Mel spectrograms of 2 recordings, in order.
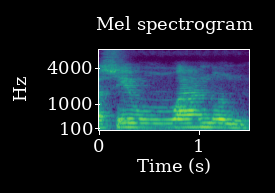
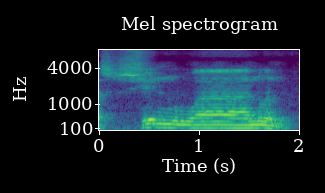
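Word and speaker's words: صنوان: tuh Sin W Nun Jangan dibaca siwanun salah atau Dunya salah karena ini satu satu kalimat tetap eh dibacanya adalah Idhar Sin Wun Sin Wun Sin Wun jangan siwaun salah walaupun di sini ada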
